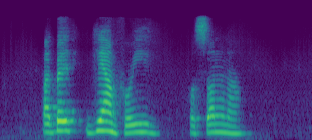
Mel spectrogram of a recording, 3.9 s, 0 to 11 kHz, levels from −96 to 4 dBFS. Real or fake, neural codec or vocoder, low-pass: fake; codec, 16 kHz, 0.5 kbps, X-Codec, HuBERT features, trained on balanced general audio; 7.2 kHz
